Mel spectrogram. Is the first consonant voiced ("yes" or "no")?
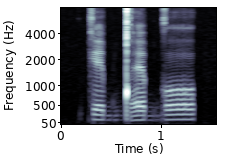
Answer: no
